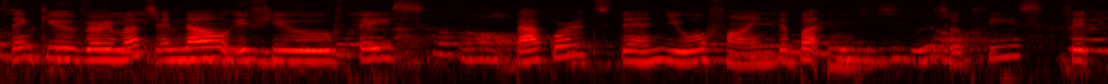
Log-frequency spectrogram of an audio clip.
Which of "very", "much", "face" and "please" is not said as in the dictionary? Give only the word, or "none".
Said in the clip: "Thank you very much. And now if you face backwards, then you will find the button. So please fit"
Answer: none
